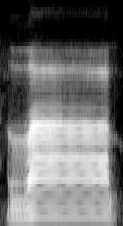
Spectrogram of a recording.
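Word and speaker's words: ذ: জালকে নরম করে, পাতলা করে পড়তে হবে এবং 4 সেকেন্ড টেনে পড়তে হবে। যেমন জাল জাল জাল। আসলে এর উচ্চারণ বাংলায় তেমনভাবে আসে না, তবুও বোঝার জন্য দিয়েছি।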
